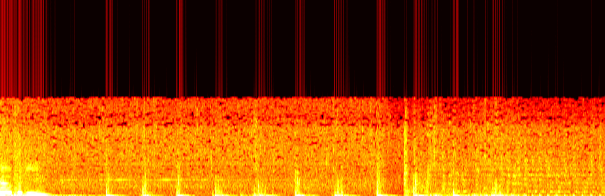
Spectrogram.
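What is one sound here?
Heavy footsteps thud at an even pace on a hard floor.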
